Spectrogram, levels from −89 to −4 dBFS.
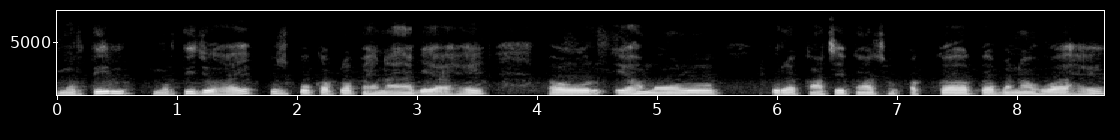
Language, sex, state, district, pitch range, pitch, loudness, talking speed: Hindi, male, Chhattisgarh, Balrampur, 135-155 Hz, 145 Hz, -18 LUFS, 145 wpm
